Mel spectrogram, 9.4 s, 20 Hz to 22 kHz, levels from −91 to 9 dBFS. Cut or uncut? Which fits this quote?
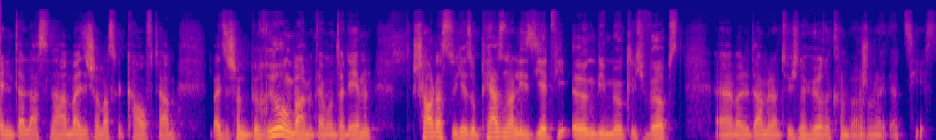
uncut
